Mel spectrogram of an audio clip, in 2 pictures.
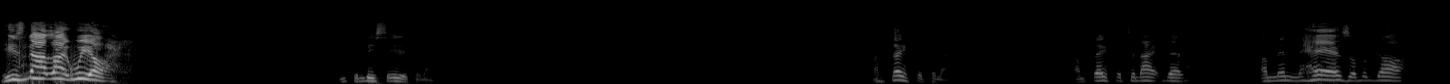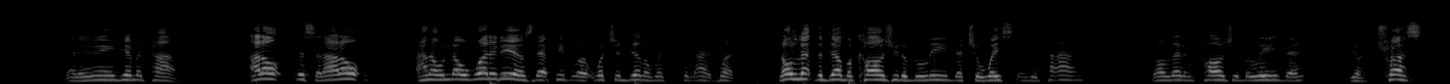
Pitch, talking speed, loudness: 160 Hz, 150 wpm, -34 LUFS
